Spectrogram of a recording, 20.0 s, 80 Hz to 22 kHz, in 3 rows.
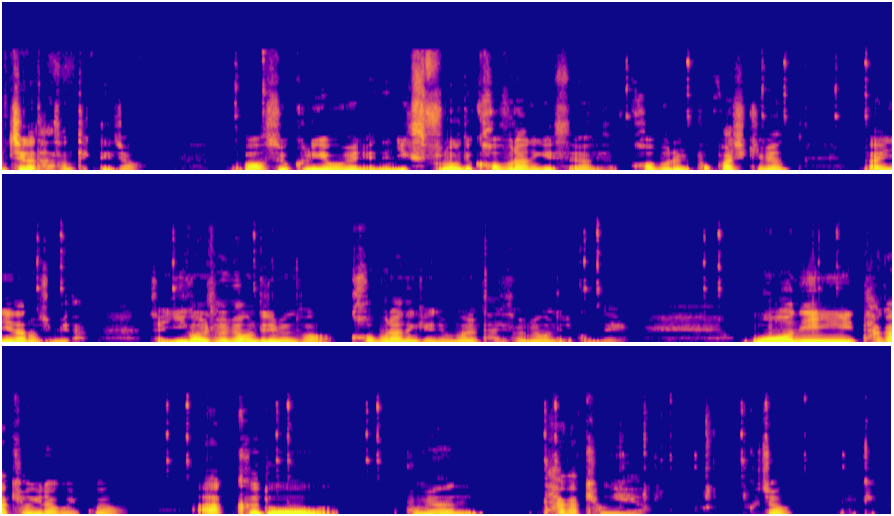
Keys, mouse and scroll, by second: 8.4 Delete, 18.1 shift+middle click, 18.4 space.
